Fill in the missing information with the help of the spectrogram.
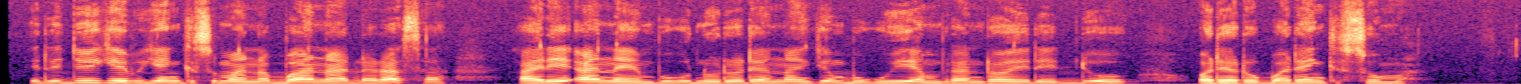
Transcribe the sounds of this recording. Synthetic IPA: e˨ɾe˨dɔ˦i˦ɣe˦βi˨ɣɛ˦ŋɡi˨sɔ˦ma˨na˨ba˦na˨da˨ɾa˦saː˨ | ɾe˦ʔa˦na˨ɛ˨mbu˦ɣu˦no˨ɾo˦ɾa˨na˦ŋɡe˦m˦bu˦ku˦ɛ˦mu˨ɾa˨ndɔ˦ɛ˦ɾe˨doː˦˨ɾa˨ɾo˨ba˨ɾɛ˦ŋɡi˨sɔ˦ma˨

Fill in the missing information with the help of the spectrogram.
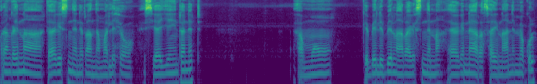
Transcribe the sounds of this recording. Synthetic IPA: o˨ɾe˦ŋɡa˨i˦na˦ka˨ja˦ke˦si˦ɲe˨ni˦ɾa˨ɲa˨ma˨le˦he˦oe˨sia˦je˦i˦nta˦ne˦t | a̰˨mu | ke˨be˦li˨be˦lna˨ɾa˨kesi˦ɲe˨na̰˦ake˦ne˦a˨ɾa˨sa˨ina˨ni˦meɡu˦l

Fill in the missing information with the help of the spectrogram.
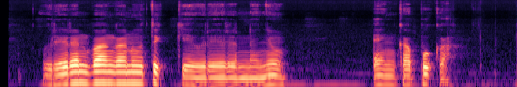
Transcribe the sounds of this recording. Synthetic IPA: wu˨ɾe˨˦ɾe˦nba˦ŋɡa˦nu˦ti˦˨kːe˨wu˨ɾe˨ɾe˨nːe˨ɲu˦ | ɛ˦ŋka˨pu˦ka˨

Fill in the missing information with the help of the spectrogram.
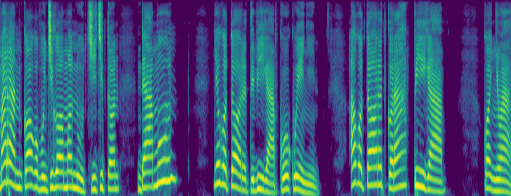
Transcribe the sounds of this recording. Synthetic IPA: ma˦ɾa˨nkɔ˦ko˨bu˨ɲt͡ʃi˦kɔ˦mɔ˦nu˨t̚t͡ʃi˨t͡ʃi˦tɔ˦n | nda˨muː˦n | ɲo˦ko˨tɔ˦ɾe˨ti˨bi˦ka˨p̚ko˦kwe˨ɲḭ˨n | a˦ko˨tɔ˦ɾe˦tkɔ˨ɾa˦pi˦kaː˨p̚ | kɔ˦ɲwa˨

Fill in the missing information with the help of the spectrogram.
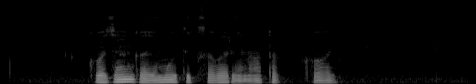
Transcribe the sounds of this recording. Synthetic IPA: ko˨d͡ʒa˦ŋɡa˨i˦mu˦t̪i˦ksa˦βa˦ɾi˨na˨˦t̪a˦kkʰːɔ˦j

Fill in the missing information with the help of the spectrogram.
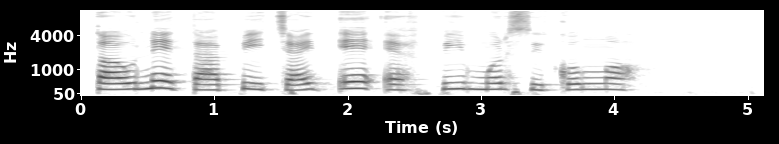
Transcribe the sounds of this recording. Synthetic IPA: ta˨wne˦˨ta˨pi˦t͡ʃa˨i˦t̚e˦ɛ˨fpi˦mo˦ɾsi˨ko˦ŋɔ˦˨

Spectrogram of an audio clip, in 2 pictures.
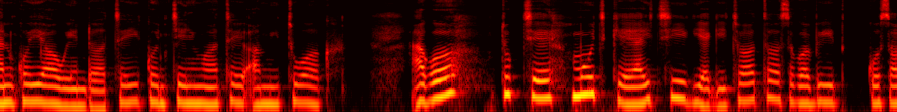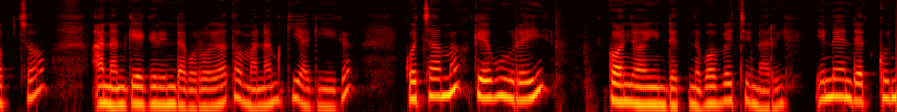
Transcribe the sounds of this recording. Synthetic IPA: a˨nko˦jɔ˨we˨ndɔ˨te˦i˦ko˦ɲt͡ʃe˦ŋɔ˨te˦a̰˨mi˦twɔ˦k | a̰˨kɔ˦tu˦k̚t͡ʃe˦mʊ˦t͡ʃke˨a˨it͡ʃi˦k̬i˨a˨ki˨t͡ʃɔ˦tɔ˦sɪ˦kɔbi˦t | ko˦sɔp̚t͡ʃɔ˦a̰˨na˨nke˨kɪ˨ɾɪnda˨ko˨ɾo˨jɔ˦tɔ˦ma˨na˦mkɪ˦a˨ki˨kɛ˦ko˦t͡ʃa˦ma˦keku˦ɾe˦i | kɔ˨ɲɔ˨i˨nde˨t̚nɛ˨bɔ˦vɛ˦ti˦na˨ɾi˦ | ɪ˦nɛ˦ndɛ˦t̚ko˦ɲ

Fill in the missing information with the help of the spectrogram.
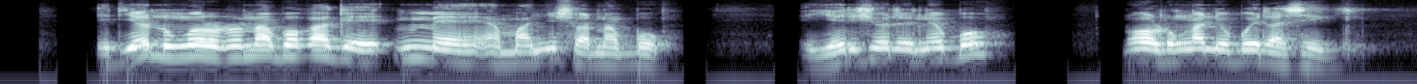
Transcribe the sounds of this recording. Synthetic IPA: e˨ti˦e˦nu˦ŋɔ˦ɾɔ˨tɔ˦na˦bɔ˦ka˦kɛ˨m̩˦mɛ˨a˨ma˨ɲɪ˦ʃwa˨na˨bo˨ | e˨je˦ɾi˦ʃo˦tɛ˨nɛ˦bɔ˦ | nɔ˦lʊ˨ŋa˦nɔ˨bɔ˦e˦ta˨ʃe˨ki˨

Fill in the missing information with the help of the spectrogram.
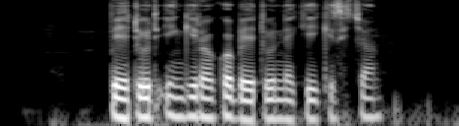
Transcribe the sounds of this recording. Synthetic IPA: b̥e˨tu˦di˦ŋɡi˦ɾɔ˦ko˦be˨tu˦dnɛ˨ki˦ki˦si̥˦t͡ʃɔ˦n

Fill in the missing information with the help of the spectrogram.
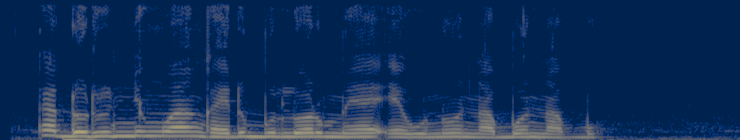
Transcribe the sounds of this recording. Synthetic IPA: ta˦ɗo˨ɾu˦ni˦ŋwa˦ŋɡa˨di˦bu˨lɔ˦ɾmɔ˨ja˦ʔe˨wu˨no˦na˨ɓo˦na˨ɓo˦

